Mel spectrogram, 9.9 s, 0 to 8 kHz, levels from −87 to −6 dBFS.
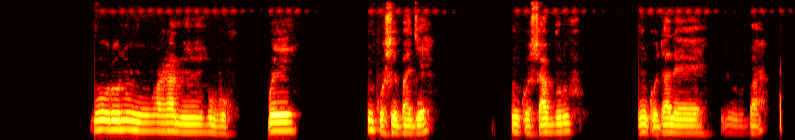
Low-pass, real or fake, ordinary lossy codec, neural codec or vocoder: none; real; none; none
